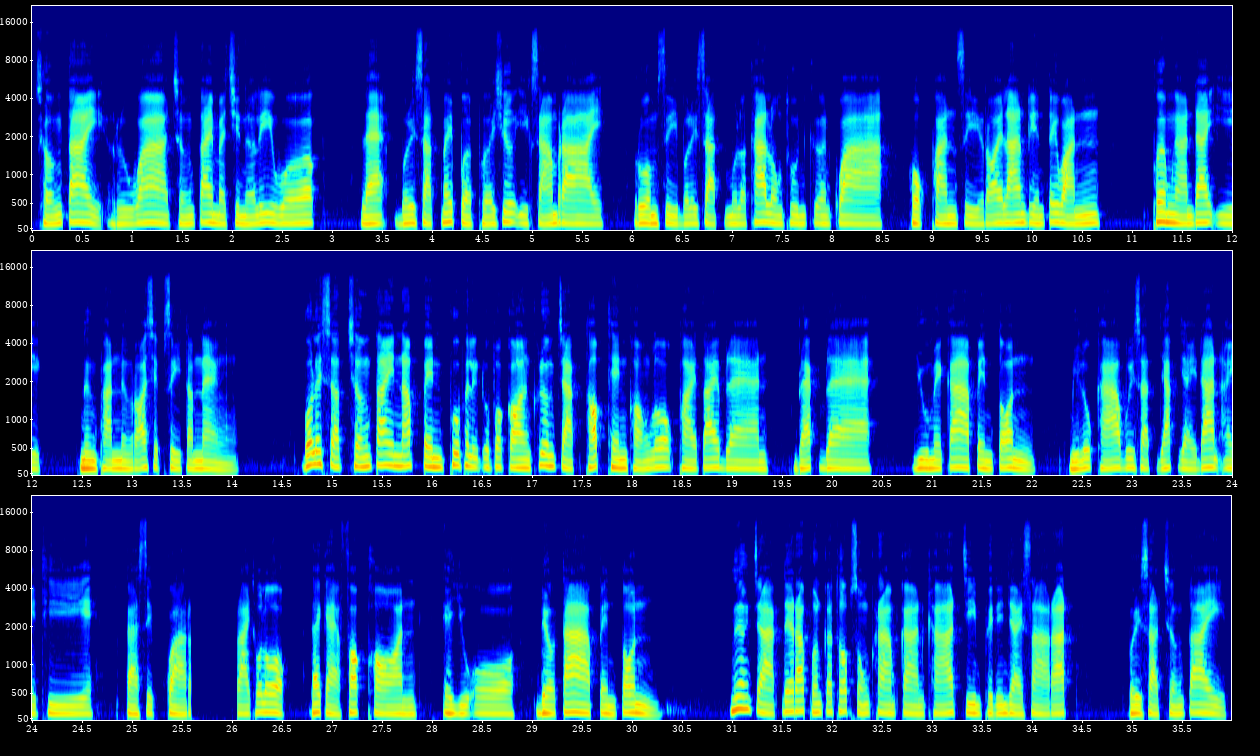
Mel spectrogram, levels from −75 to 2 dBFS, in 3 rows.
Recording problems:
audio freezing; at 26 s

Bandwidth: 14 kHz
